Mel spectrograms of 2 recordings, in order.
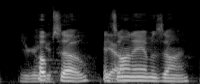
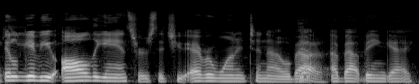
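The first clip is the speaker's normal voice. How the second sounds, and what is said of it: Sarcastic delivery. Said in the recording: “That was sarcasm.”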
